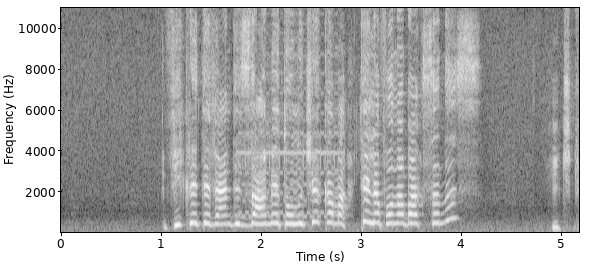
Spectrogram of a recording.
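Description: A woman speaks with animation.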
